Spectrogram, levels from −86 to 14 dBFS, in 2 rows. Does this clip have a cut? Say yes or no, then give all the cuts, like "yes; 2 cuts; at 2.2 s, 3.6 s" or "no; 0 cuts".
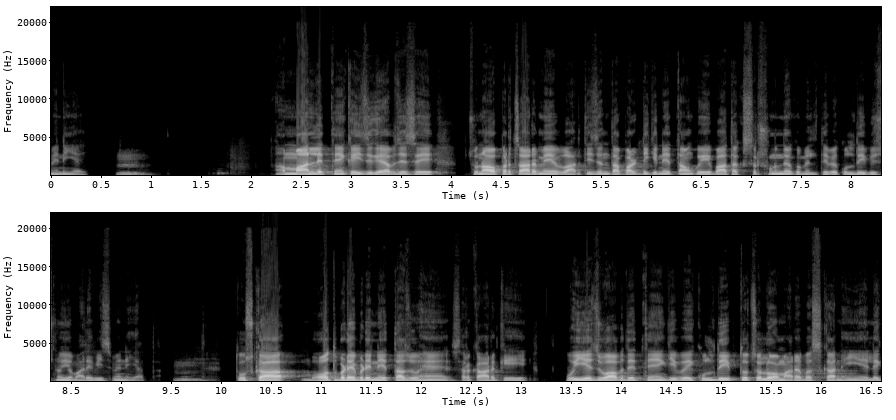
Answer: no; 0 cuts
